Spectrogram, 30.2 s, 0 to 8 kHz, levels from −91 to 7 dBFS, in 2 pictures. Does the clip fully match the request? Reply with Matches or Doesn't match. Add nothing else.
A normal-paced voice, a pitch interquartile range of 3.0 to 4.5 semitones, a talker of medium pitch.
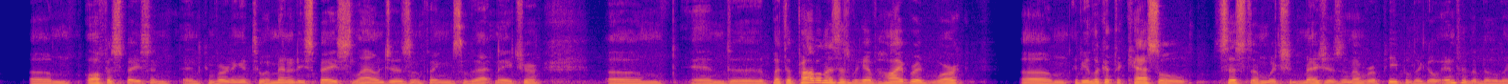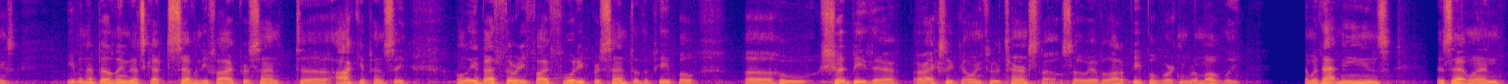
Doesn't match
